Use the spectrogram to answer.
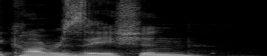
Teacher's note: If I say conversation, I make a little Z sound.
